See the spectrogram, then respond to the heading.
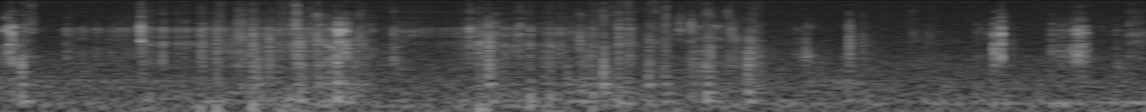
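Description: A solid red DURU soap bar with a pink inside, held in the hand, is carved and scraped with a metal utility knife blade. Quick, dry scraping and crisp cutting clicks repeat irregularly over a low rumble, with bright high edges on each stroke.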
